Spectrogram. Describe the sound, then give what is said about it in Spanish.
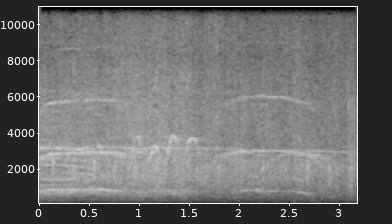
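An audience at a live comedy show applauds, with steady, even clapping that holds at a fairly constant level from start to finish. “¡Le damos un aplauso, cariñoso!”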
